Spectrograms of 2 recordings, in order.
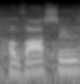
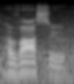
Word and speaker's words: Havasu: part of the country in Arizona called Lake Havasu City.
